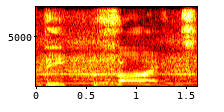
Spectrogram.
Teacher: doesn't sound like a bee you got to put more vibration there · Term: V consonant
